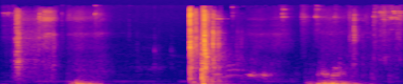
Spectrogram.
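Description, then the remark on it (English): A door is unlatched and pushed open: a rattling click, a soft thump, a sharp bang of the latch, then a low rumbling sweep as it swings, with no voices. “Let's go through this door and see what these nut jobs are doing.”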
